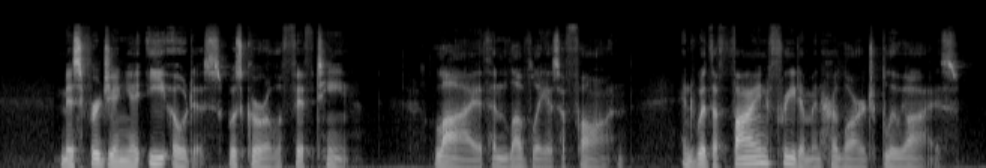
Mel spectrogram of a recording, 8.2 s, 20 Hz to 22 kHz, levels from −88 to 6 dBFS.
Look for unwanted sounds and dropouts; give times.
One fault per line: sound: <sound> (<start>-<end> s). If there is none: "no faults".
no faults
